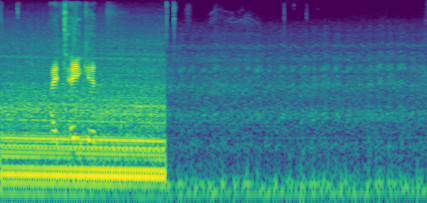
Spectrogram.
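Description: A muscle truck's engine in the BeamNG driving simulator holds a loud, steady droning hum for about two seconds, then drops abruptly to a lower, rougher rumble.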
